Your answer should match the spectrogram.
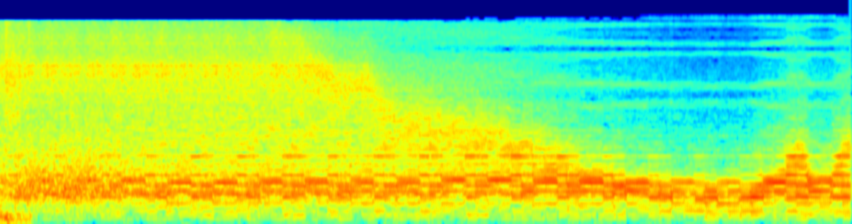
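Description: Techno in a breakdown. The kick drum drops out right at the start, leaving held synth tones. A hissing noise layer is filtered down and away over a couple of seconds, then opens up again near the end.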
